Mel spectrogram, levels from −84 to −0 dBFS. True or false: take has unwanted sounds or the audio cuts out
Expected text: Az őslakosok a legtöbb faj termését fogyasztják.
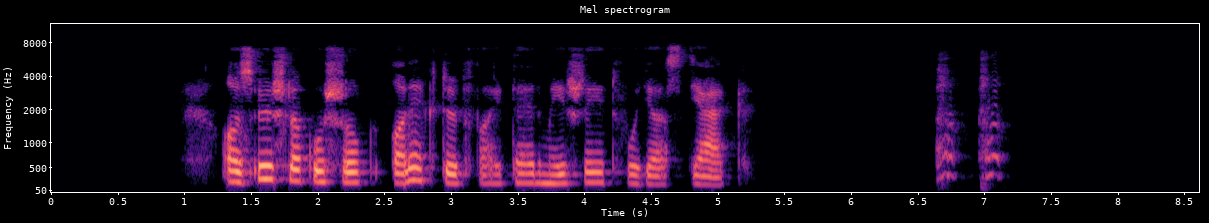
true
